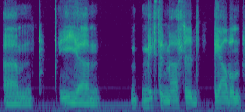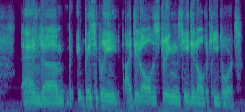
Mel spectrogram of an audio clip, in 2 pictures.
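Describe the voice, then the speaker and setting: A man, a guitarist being interviewed, who explains technical details thoughtfully with pauses. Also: fairly low pitch, pushed and bright, low-quality recording. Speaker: guitarist and guest. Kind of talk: casual interview chat.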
